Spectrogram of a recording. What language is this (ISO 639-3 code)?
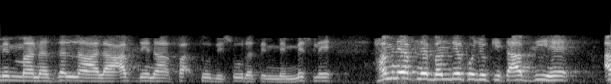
urd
